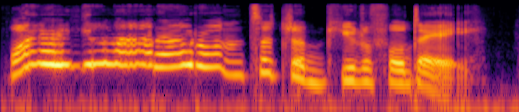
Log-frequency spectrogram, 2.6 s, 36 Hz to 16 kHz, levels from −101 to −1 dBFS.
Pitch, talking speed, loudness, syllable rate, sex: 305 Hz, 230 wpm, -17 LUFS, 8.7 syllables/s, female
